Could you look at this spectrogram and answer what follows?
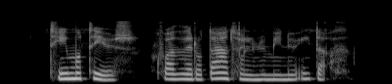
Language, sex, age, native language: Icelandic, female, 12, Icelandic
